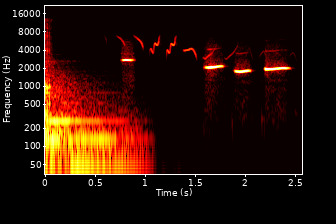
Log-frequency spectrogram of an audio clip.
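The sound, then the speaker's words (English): Daddy Pig from Peppa Pig whistles a short, cheerful tune while reading his newspaper on a sunny morning: a quick run of rising and falling chirpy notes followed by three longer held tones, clear, after a brief low rumble fades out. “Whistling.”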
